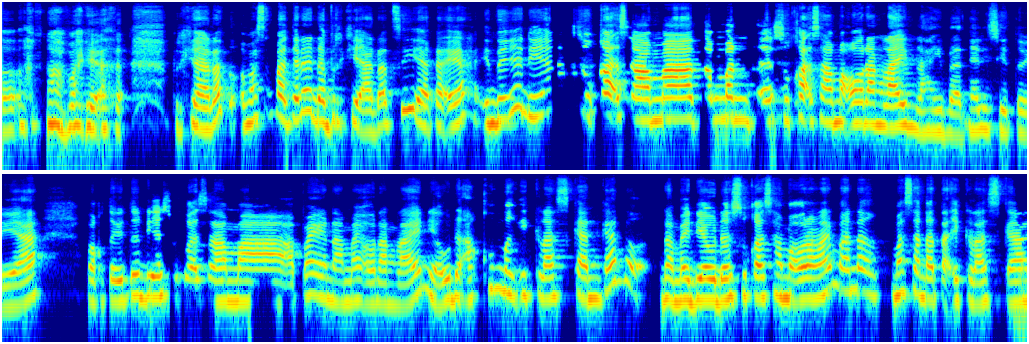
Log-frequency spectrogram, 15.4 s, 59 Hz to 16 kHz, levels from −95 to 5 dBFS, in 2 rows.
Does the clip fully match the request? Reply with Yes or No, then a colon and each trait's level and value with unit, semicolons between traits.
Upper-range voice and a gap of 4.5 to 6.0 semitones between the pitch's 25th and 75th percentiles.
Yes: very high, 260 Hz; average, 4.8 semitones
